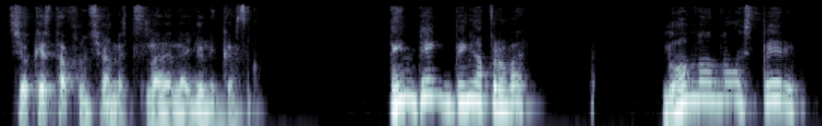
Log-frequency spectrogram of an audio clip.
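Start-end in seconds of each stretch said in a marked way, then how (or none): 2.6-5.4 squeaky voice. Acted. Comic voiced figure calling.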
